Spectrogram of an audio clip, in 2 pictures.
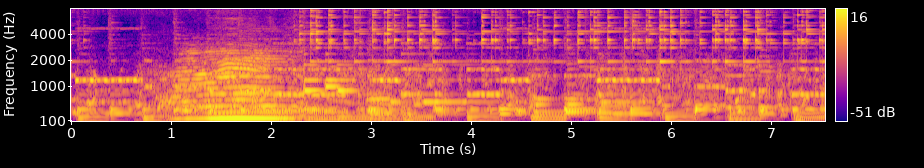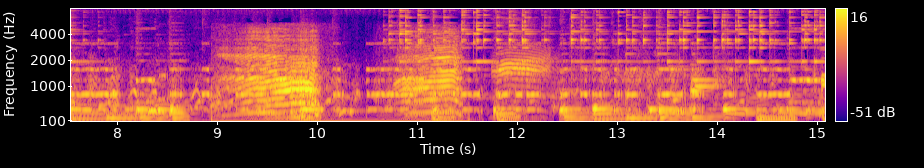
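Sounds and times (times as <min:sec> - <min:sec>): background music: 0:00.0 - 0:15.0
cow mooing: 0:00.7 - 0:03.4, 0:09.0 - 0:12.4.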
